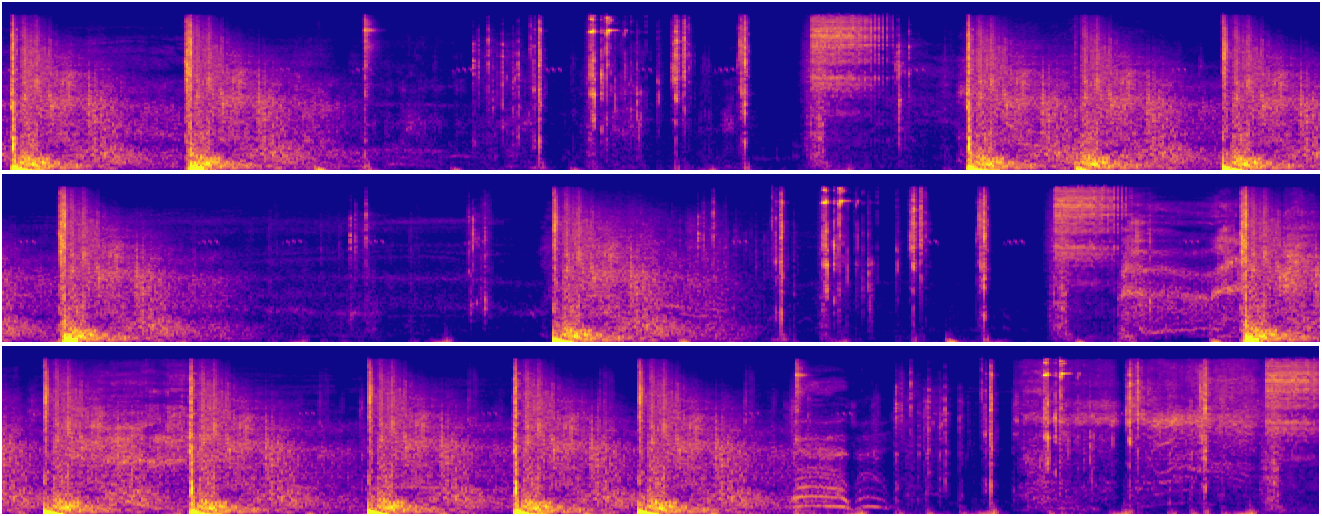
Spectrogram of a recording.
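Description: A rifle fires single shots that echo down a corridor.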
